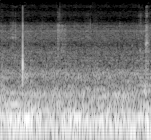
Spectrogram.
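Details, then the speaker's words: Mitsubishi Mirage steering knock: a sharp single click over road rumble when the steering wheel is flicked quickly. The noise persisted after an earlier rack and pinion repair and is attributed to a worn steering shaft coupling. "Ayan mga boss kung mapapansin niyo yung papitik na pagpihit ni customer ng manibela doon siya nakakarinig ng ingay dahil nga yan sa steering shop or steering coupling"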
